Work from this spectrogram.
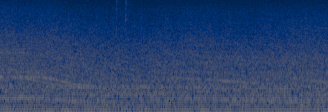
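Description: Midget race cars, Hoosier Midgets at Lucas, roaring around a speedway during a race, a steady loud engine drone with a faint rising tone as a car passes, no voices.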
